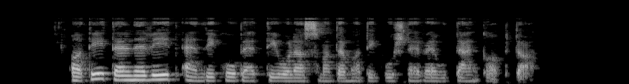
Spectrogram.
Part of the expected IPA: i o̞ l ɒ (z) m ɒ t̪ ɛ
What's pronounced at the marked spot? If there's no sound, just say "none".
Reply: s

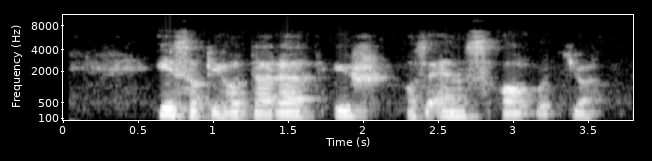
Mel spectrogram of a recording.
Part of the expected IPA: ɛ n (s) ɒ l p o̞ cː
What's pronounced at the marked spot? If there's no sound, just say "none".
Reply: s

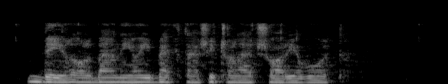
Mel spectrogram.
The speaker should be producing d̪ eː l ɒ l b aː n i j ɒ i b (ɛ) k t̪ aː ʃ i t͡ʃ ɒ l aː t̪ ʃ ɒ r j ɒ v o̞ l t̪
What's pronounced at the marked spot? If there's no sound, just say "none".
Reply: ɛ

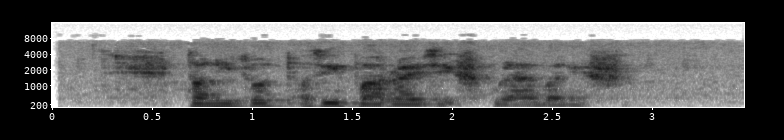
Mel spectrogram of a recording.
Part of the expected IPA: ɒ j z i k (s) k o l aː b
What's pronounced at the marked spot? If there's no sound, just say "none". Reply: ʃ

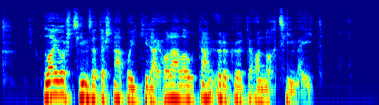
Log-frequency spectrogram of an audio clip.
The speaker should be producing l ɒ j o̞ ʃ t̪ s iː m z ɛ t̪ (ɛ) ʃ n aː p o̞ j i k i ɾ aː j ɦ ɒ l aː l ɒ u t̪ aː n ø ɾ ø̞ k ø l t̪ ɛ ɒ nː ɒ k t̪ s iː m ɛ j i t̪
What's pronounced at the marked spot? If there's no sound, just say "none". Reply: ɛ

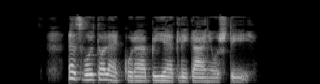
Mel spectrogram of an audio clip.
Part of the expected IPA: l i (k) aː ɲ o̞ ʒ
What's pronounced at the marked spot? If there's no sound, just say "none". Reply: ɡ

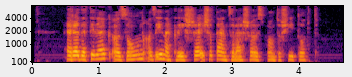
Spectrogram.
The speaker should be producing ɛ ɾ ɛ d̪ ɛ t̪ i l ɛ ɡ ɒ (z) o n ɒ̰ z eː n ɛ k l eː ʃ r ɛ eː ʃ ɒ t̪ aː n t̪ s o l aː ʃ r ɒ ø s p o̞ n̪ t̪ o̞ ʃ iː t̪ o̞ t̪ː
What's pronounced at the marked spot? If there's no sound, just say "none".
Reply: z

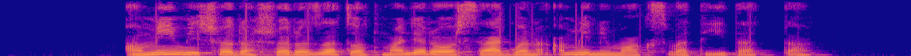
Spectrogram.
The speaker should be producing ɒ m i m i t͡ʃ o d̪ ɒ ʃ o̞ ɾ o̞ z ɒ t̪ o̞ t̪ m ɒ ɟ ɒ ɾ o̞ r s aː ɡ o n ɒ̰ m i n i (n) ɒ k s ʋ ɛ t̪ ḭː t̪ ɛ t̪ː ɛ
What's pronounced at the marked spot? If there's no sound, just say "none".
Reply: m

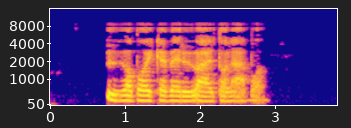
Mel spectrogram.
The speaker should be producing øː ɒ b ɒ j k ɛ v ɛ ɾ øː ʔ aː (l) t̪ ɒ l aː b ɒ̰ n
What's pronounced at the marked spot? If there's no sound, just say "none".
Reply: l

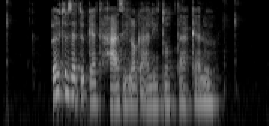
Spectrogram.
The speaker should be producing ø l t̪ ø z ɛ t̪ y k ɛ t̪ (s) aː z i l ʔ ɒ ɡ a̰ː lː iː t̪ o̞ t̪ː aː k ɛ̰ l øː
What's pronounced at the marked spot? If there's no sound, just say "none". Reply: h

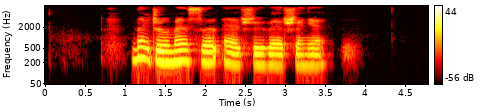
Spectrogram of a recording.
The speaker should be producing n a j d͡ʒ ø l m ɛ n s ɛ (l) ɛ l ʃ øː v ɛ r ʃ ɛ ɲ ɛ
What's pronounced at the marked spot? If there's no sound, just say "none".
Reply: l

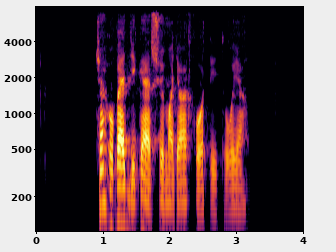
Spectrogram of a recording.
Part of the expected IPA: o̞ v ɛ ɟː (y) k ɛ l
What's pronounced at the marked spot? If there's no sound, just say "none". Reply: i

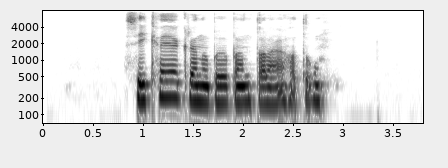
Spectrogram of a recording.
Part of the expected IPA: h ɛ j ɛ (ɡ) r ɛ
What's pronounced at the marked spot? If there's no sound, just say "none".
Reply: ɡ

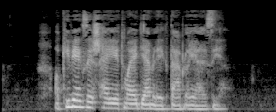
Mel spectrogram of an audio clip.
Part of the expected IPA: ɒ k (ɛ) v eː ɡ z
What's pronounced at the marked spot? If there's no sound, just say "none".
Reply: i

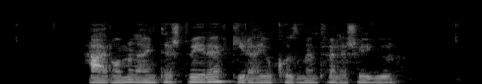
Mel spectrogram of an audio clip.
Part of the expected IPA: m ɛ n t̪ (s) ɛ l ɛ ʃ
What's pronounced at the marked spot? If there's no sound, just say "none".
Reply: f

